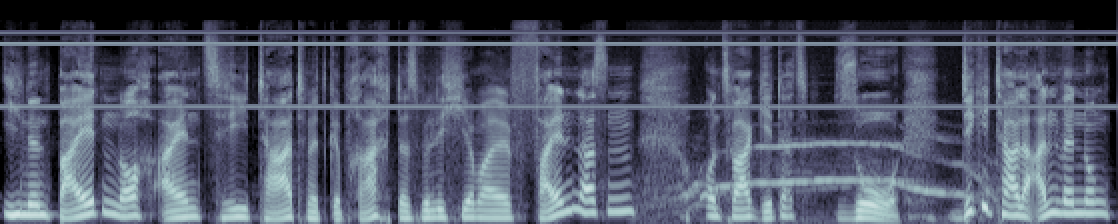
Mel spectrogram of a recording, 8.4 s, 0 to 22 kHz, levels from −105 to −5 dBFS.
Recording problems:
high-pitched whine; noticeable; throughout; 10 kHz, 10 dB below the speech
dog barking; faint; from 5 to 7.5 s; peak 10 dB below the speech

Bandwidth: 14.5 kHz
